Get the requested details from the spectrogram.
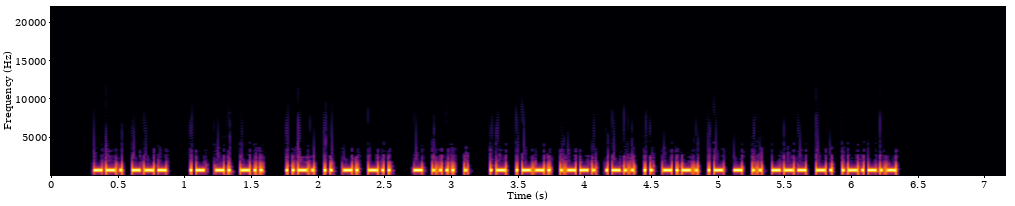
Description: Morse code, heard as a keyed tone, about 50 wpm, 700 Hz. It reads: GO AND FIND THE APPLICATION.
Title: Sentences from Top 1200 Words 50wpm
